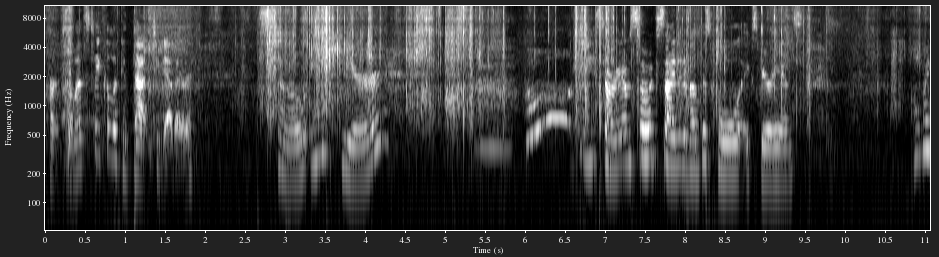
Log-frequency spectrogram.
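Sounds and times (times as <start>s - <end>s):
paper bag crinkling: 1.3s - 11.0s.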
